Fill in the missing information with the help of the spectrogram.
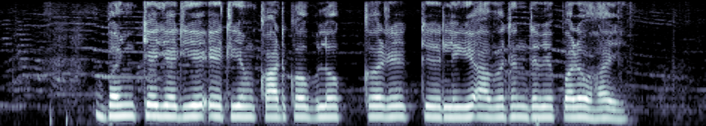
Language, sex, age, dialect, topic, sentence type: Magahi, male, 60-100, Southern, banking, statement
